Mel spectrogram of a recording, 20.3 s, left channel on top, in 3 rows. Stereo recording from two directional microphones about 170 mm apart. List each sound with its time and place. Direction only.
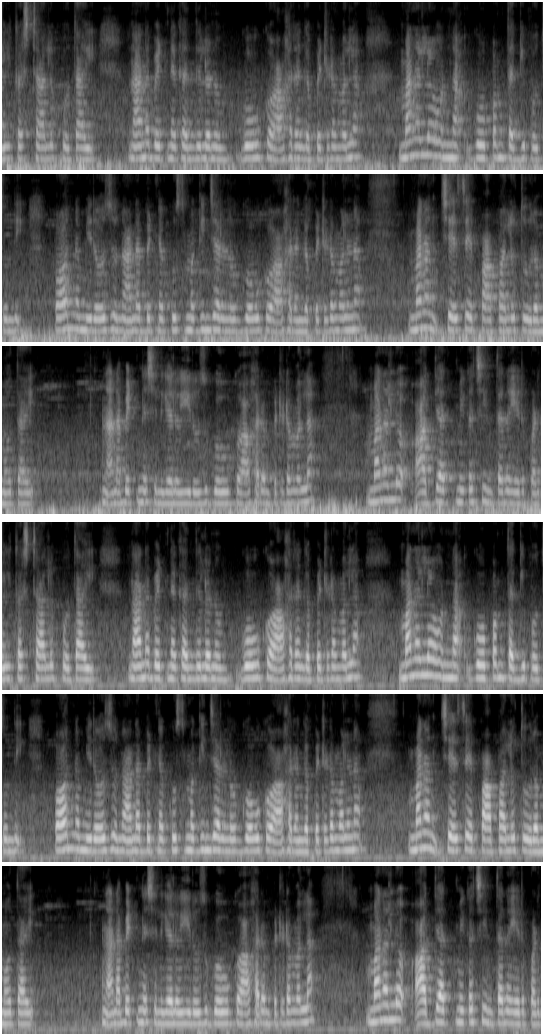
0.0 s a woman's voice: 10° right (ahead or behind)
